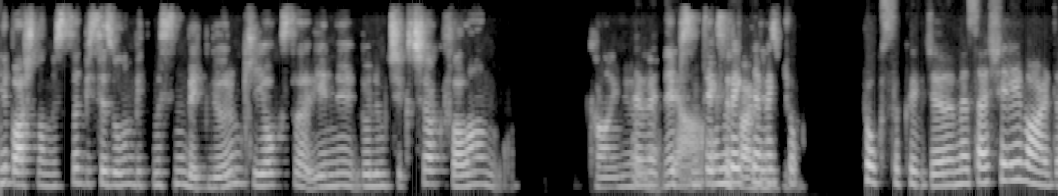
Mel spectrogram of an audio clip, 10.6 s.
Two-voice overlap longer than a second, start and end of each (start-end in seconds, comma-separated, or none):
6.3-8.1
